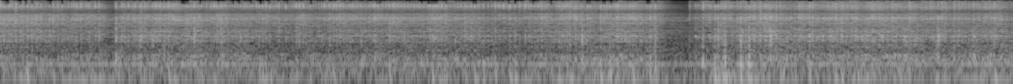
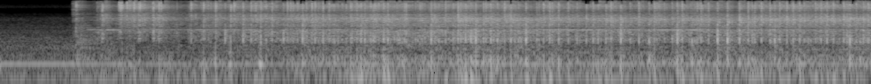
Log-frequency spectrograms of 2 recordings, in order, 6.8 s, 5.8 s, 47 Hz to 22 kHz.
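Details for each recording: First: MIG welding a flatbed for a 2006 short box Ford F-250 after turning wire speed up: steady, crisp crackling sizzle with brief breaks; wire feed and arc well matched, much better, normal weld. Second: MIG welding a flatbed for a 2006 short box Ford F-250: harsh, uneven spitting crackle with irregular popping; wire feed speed too slow, later turned up.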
